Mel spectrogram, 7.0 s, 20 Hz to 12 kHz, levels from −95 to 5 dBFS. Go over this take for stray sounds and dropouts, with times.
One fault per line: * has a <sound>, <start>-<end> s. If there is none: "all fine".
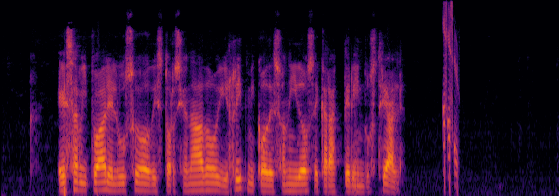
* has a chirp, 5.5-5.8 s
